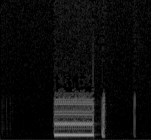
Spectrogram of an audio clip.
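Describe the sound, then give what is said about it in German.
Telephone dialing tones: one longer steady beep followed by two short, quieter beeps, alone against silence. “Ratlos verharrte er eine Weile, dann griff er zum Telefon.”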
